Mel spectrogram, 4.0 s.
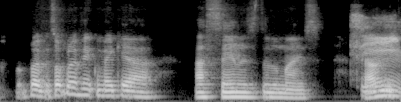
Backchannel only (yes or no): no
